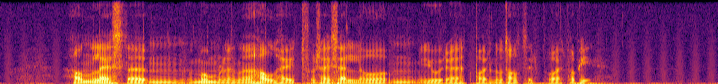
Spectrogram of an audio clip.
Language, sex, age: Norwegian, male, 26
